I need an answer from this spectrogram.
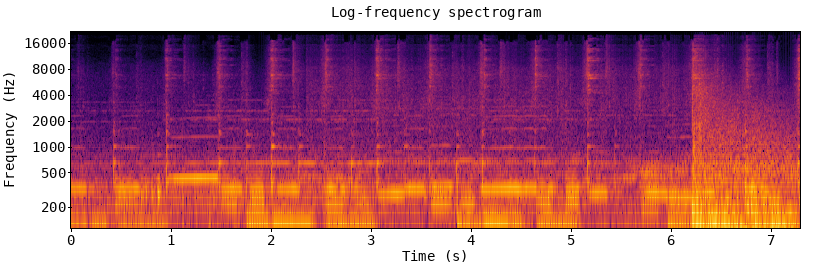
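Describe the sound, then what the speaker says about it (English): A cannon fires in the pirate adventure game Return to Monkey Island: a loud, sudden booming blast near the end, after several seconds of plucked, rhythmic game music. "Ready for cannon firing."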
